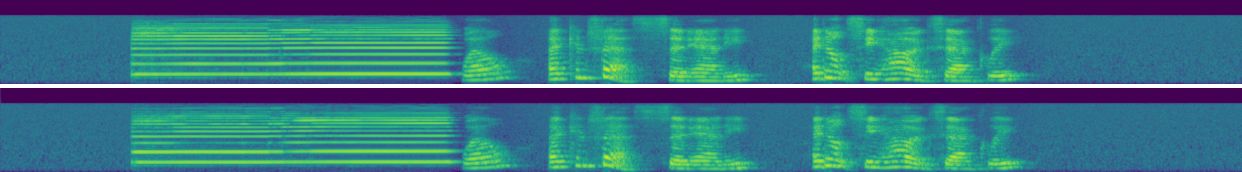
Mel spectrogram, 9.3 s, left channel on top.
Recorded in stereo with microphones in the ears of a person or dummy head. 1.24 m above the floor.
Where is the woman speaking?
60° left (ahead or behind), 1.4 m.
